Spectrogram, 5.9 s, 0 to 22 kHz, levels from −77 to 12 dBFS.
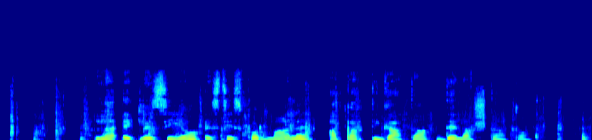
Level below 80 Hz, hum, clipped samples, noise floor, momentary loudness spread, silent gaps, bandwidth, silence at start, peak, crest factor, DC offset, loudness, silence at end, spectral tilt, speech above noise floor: -84 dBFS; none; under 0.1%; -55 dBFS; 19 LU; none; 11.5 kHz; 0.1 s; -16 dBFS; 18 dB; under 0.1%; -34 LUFS; 0.05 s; -5.5 dB/octave; 22 dB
